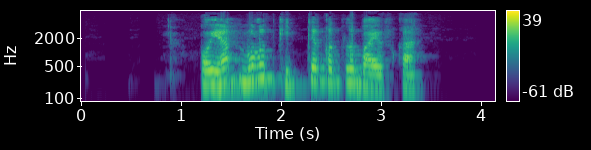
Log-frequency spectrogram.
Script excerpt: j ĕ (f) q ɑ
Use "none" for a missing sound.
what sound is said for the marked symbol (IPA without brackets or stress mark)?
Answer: f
